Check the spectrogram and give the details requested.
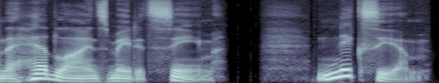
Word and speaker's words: NXIVM: NXIVM, say it like Nexium, was a self-help and executive coaching company started in the late 90s by a man named Keith Raniere.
